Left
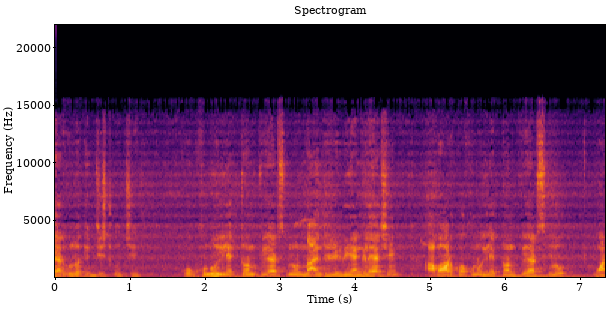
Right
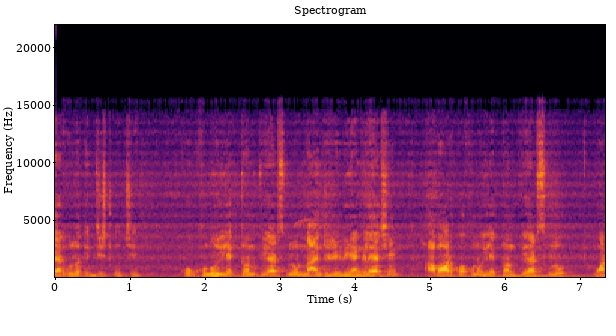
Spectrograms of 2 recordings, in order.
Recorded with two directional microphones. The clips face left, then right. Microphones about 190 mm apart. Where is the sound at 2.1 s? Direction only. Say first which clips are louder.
Right 1 dB; 30° right (ahead or behind).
